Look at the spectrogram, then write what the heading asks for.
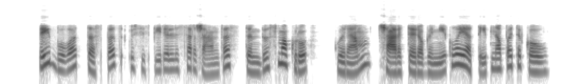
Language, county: Lithuanian, Kaunas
